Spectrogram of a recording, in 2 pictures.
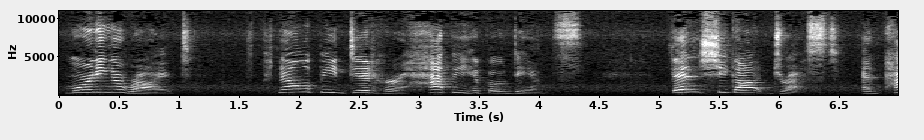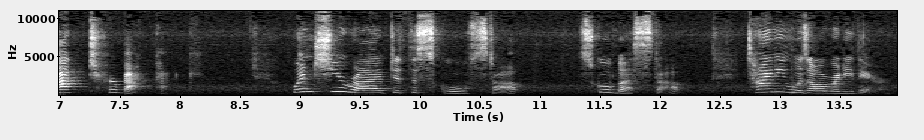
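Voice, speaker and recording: A woman reading a picture book aloud in an expressive storytelling style. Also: high voice, takes it slowly, a little hiss or hum, rough recording. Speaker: storybook reader. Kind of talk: expressive children's read-aloud.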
